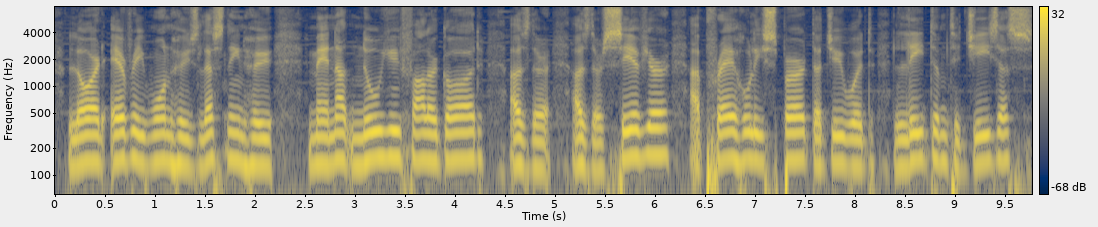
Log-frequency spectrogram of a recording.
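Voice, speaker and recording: In a Northern Irish accent, a man with a fairly high pitch speaks at a fairly slow pace, with monotone, flat intonation and very even loudness. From Northern Ireland, Portadown. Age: 30s. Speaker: pastor. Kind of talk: testimony; prayer.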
